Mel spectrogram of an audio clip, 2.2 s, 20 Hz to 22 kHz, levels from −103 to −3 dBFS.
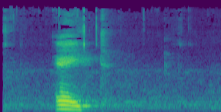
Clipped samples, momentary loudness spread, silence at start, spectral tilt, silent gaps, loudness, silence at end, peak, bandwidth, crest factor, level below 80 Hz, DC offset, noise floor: under 0.1%; 21 LU; 0.05 s; -4.5 dB/octave; none; -22 LUFS; 1.15 s; -8 dBFS; 16.5 kHz; 20 dB; -68 dBFS; under 0.1%; -53 dBFS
